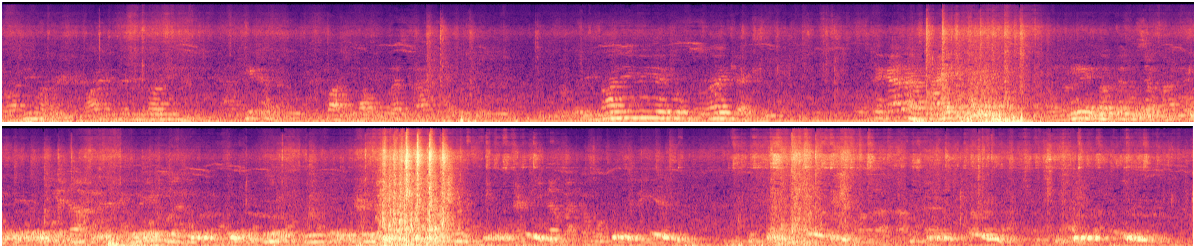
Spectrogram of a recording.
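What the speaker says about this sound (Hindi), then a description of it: "टेडी कबूतरों में से है। टेडी कबूतर।" Teddy pigeons coo in repeated low rolling calls, fairly close, under intermittent conversation between men.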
